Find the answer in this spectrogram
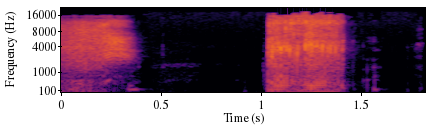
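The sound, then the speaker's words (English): Two loud, buzzy blasts of a voice imitating a fart, the first around half a second long, a short gap, then a longer rasping burst, each trailing off into quiet. “Farted on the guitar.”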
